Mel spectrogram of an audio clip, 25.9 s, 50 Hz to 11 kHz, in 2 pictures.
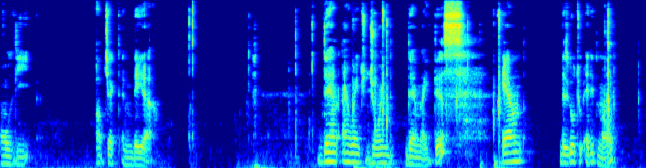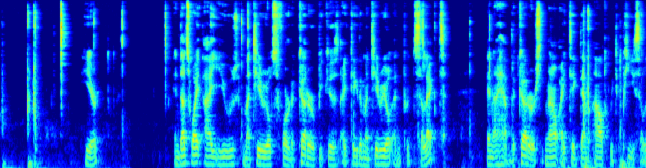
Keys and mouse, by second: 5.9 middle click, 7.7 ctrl+j, 8.9 middle click, 11.7 ctrl+s, 12.3 Tab, 13.5 alt+a, 15.0-16.5 drag, 21.2 click, 22.3 middle click, 24.5 p.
